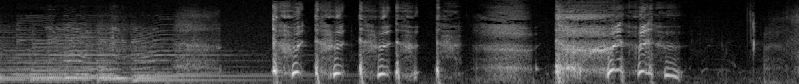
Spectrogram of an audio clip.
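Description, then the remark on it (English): A strained wheezing breath from a person who has trouble breathing gives way to a rapid series of harsh, forceful coughs, a dozen or so bursts in quick succession before trailing off into quiet. “It's funny, sometimes I cough so hard that I can see stars.”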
